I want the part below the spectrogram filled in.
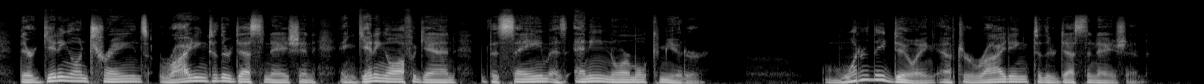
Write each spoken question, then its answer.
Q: What are they doing after riding to their destination?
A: After riding to their destination, they are getting off again.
